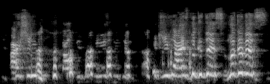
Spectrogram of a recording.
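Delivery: hyped-up scope host rising to a squeal; mock excited. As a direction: pile on the excitement, laughing through it. Imitating, building excitement.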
